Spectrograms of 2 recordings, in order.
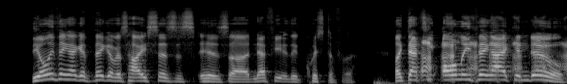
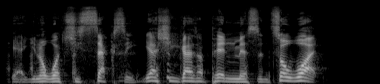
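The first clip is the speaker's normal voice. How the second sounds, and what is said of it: Poor impression of a gangster character. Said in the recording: “That's not a good Tony Soprano impression.”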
